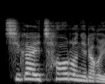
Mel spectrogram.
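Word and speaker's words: 乞丐超人: 거지 슈퍼맨은 한자를 걸개 초인 대만식 발음으로는 치가이 차오원이라고 읽습니다.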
